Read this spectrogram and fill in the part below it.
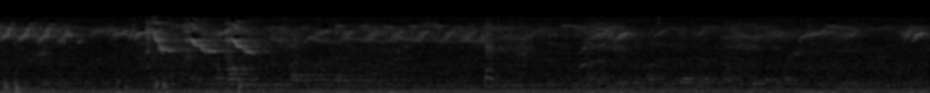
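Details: Jungle babbler from the Indian Subcontinent, a bird that forages in groups of six to ten: rapid, high, squeaky chattering notes tumbling in quick runs, some louder strident bursts early on, over a steady low hum.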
